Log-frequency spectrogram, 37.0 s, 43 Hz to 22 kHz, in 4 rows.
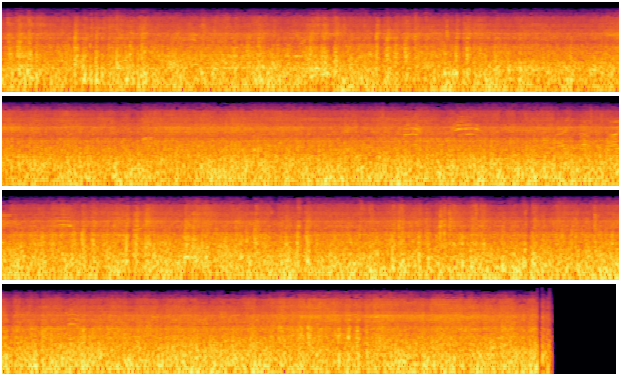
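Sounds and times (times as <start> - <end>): clacks over rail joints: 0.0 - 8.6, 17.8 - 28.5
train wheels rumbling on track: 0.0 - 36.0.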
